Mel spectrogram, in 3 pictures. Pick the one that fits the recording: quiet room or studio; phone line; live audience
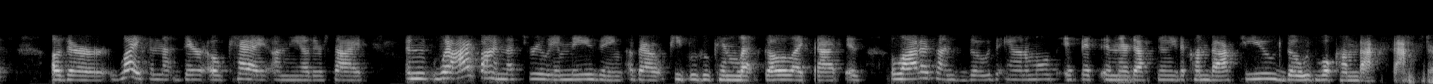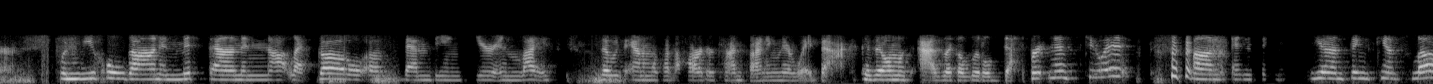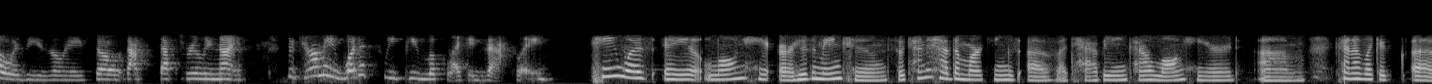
phone line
